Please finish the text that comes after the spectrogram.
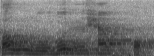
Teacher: Qaf itu di pangkal lidah sedangkan waw di bibir. Nah, jauh sekali sehingga dibaca dengan jelas idhar qauluhul haqq.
